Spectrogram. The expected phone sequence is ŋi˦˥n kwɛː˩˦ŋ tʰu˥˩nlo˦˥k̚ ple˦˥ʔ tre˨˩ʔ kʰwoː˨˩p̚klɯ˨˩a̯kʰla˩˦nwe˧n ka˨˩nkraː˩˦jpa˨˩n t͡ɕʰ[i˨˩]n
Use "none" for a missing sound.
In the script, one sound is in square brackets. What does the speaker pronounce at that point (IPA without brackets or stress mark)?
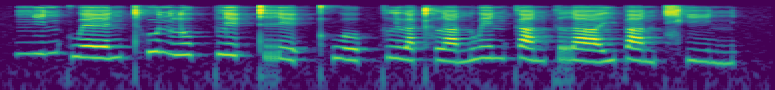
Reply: i˨˩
